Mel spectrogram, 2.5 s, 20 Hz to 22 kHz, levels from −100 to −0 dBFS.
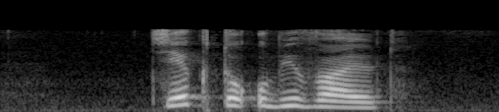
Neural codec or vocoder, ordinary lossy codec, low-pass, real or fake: none; AAC, 48 kbps; 7.2 kHz; real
